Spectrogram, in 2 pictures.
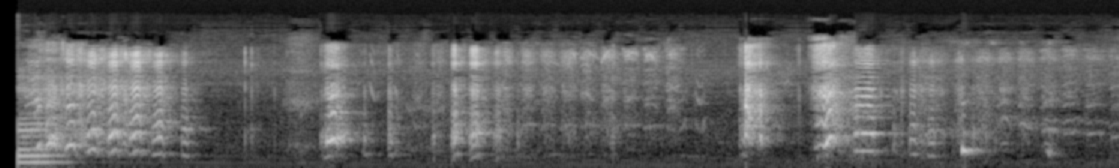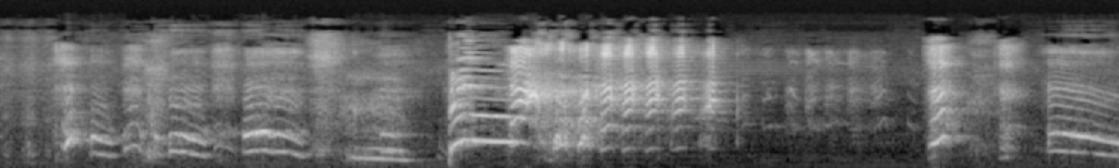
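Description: A baby laughing hard in repeated belly-laugh bursts, some of them rapid strings of short laughs, with brief quieter pauses in between.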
